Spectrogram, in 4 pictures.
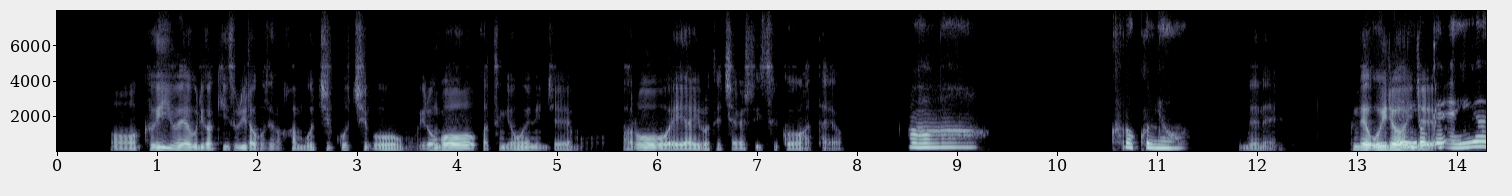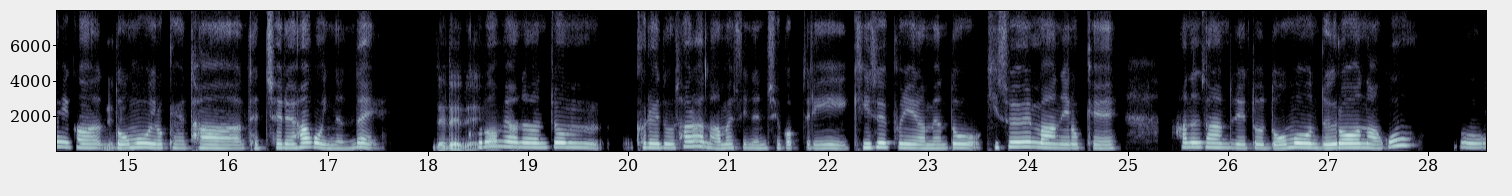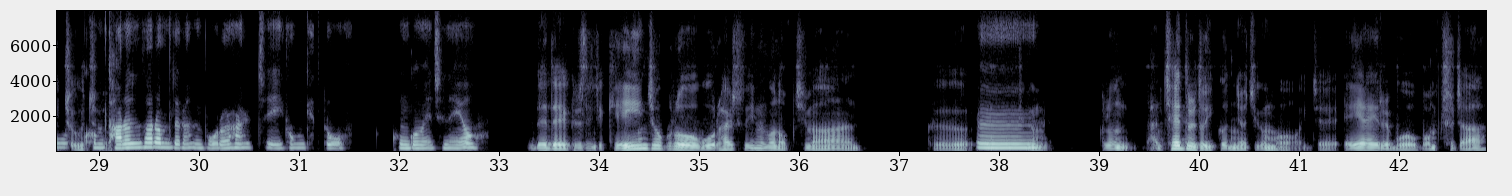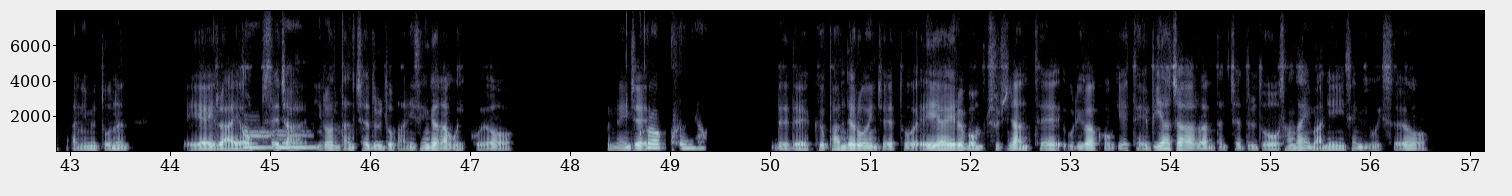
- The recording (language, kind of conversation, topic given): Korean, podcast, 기술 발전으로 일자리가 줄어들 때 우리는 무엇을 준비해야 할까요?
- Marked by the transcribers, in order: tapping; other background noise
